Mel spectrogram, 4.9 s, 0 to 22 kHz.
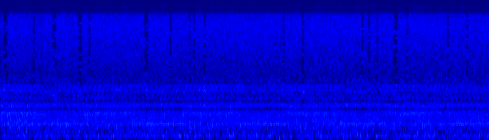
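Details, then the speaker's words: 30-year-old Carver Cascade 2 caravan water heater, flue plate off, running briefly without water during flue gas analysis: steady even burner roar with low hum, no popping; burning clean, passed. "And that's burning really nice and clean. That's looking really good."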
